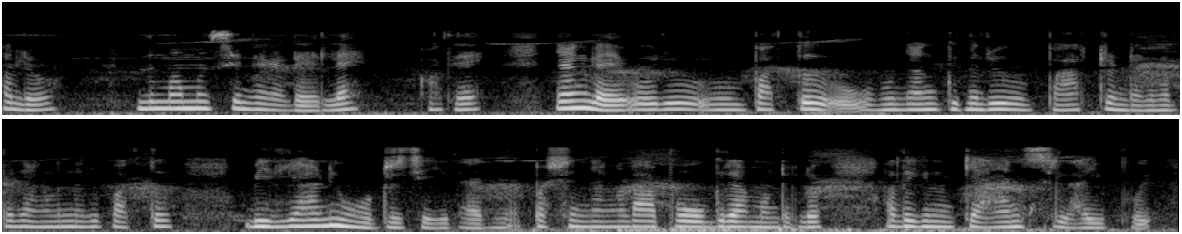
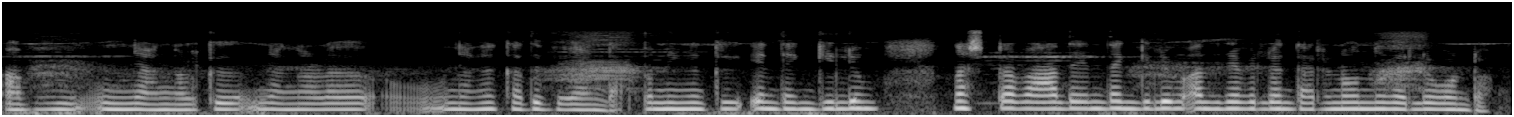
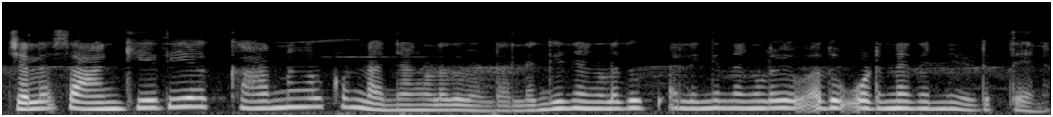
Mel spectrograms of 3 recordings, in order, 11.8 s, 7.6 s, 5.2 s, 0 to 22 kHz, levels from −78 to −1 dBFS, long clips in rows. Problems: background sounds at intervals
